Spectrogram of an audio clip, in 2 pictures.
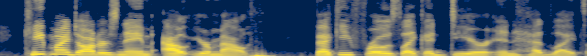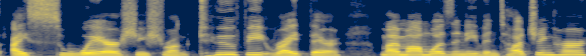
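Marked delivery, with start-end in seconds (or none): none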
